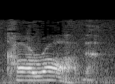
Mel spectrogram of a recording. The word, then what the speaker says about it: qarab: Now the verb, so korban is a noun, and the verb which comes from is karab, like K-A-W-R-A-B. It's spelled Q-A-R-A-B.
